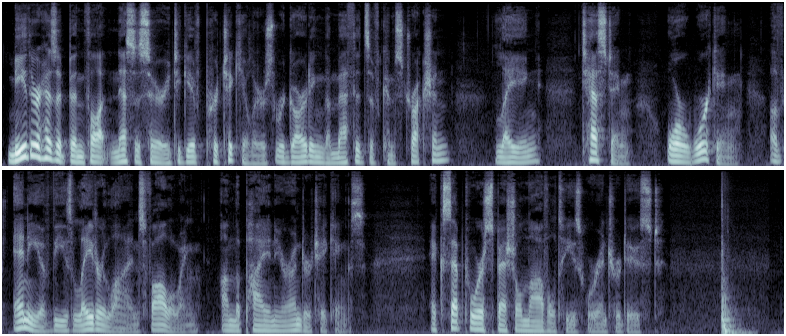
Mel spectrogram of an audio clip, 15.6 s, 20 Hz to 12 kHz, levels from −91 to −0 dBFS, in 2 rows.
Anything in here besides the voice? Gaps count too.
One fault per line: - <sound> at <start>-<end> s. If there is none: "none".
- thud at 15.0-15.4 s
